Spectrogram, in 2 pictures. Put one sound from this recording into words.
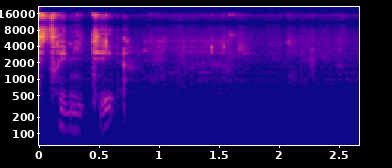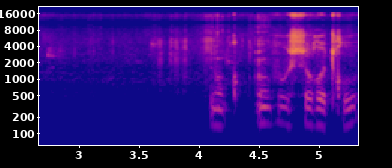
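Knitting needles click softly against each other.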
